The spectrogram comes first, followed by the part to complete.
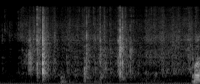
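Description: Bubble wrap crinkling and rustling in the hands as it is wrapped around a remote control and fastened, with a few sharper crackles.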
